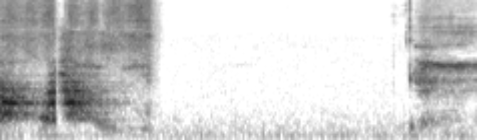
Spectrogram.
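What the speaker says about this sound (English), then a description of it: "sorry, my dog's going crazy. Somebody's walking through the front door." Max, a one-year-old dog, lets out a loud, close bark at someone coming through the front door, then falls silent before a second sharp bark starts at the end.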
